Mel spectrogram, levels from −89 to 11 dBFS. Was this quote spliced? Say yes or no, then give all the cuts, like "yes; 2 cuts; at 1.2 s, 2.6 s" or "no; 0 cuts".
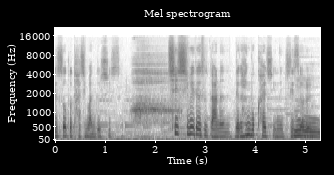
no; 0 cuts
